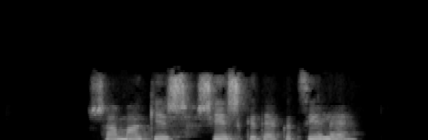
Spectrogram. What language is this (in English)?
Western Mari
